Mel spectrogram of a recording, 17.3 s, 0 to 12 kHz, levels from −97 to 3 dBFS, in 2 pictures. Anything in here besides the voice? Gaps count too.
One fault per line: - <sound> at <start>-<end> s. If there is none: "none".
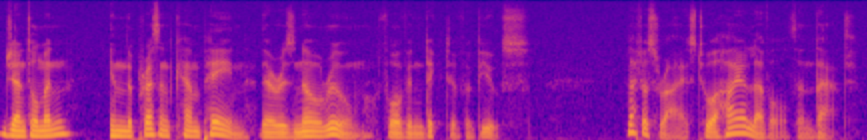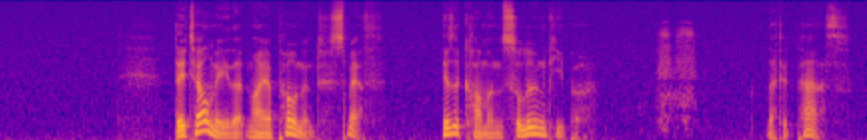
- sniff at 15.0-15.8 s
